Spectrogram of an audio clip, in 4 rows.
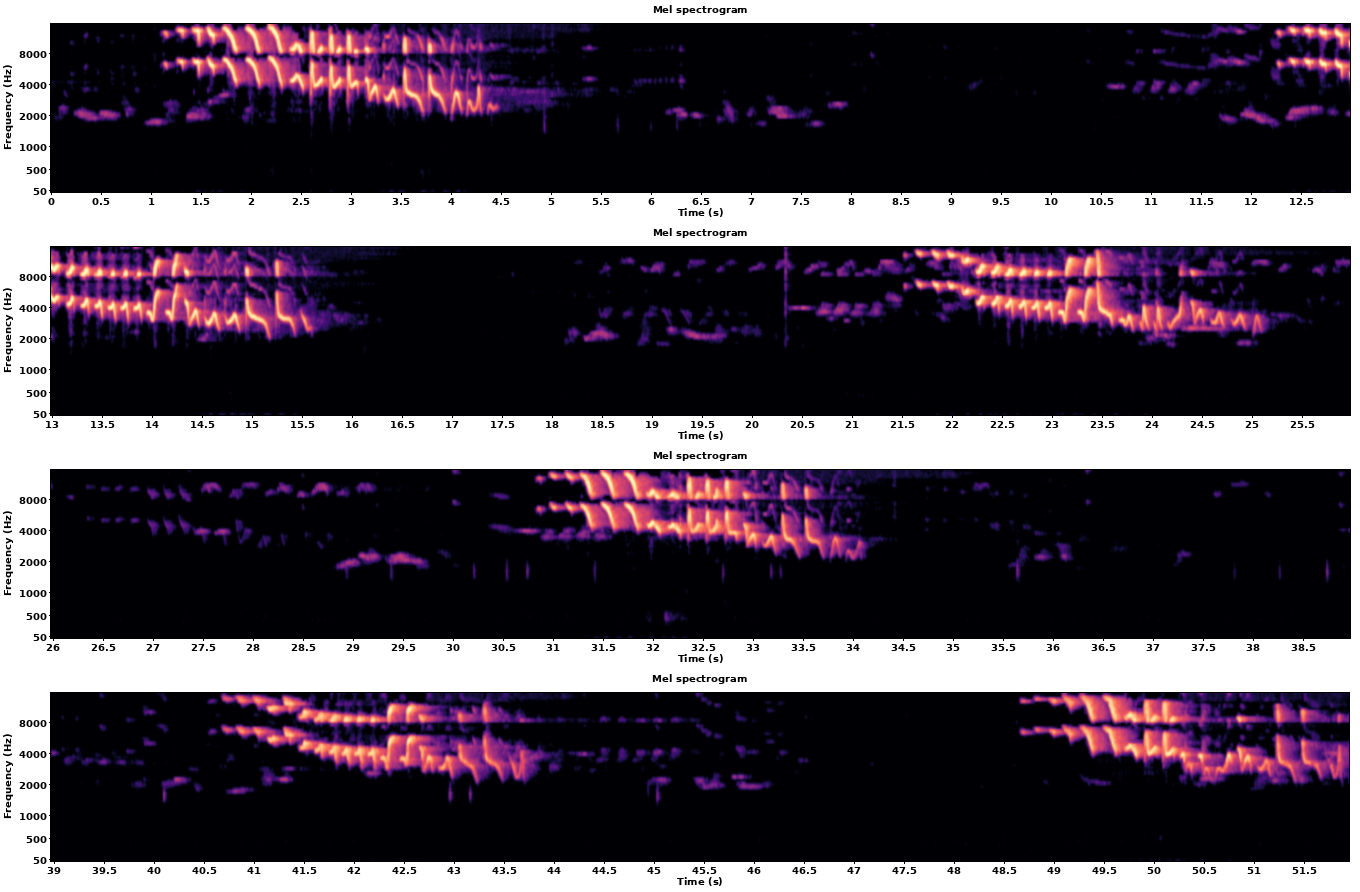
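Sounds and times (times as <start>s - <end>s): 
Phylloscopus trochilus willow warbler singing: 0.3s - 4.6s, 11.1s - 15.6s, 21.5s - 25.2s, 30.7s - 34.1s, 40.6s - 43.8s, 48.7s - 51.9s.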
